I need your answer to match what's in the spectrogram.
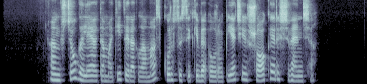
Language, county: Lithuanian, Klaipėda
